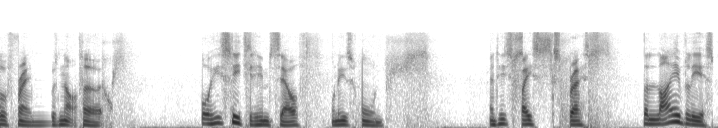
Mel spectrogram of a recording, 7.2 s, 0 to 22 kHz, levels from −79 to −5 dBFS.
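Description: From 0.36 to 0.53 s, a long network dropout likely cut off the incoming audio for about 160 ms. The receiver stretched the last sound into a fading buzz for about 150 ms. Speech then resumes with that stretch missing, leaving an audible gap in the flow.

At 0.79 to 0.83 s, sound was likely dropped by the voice detector. The sender treated about 40 ms of sound as background and stopped transmitting. Comfort noise replaced that fragment, so the sound simply gives way to steady noise.

The same switch-off continues as comfort noise in place of the background from 0.79 to 2.02 s. The sender likely went into discontinuous transmission, and the receiver generated synthetic noise for about 1.04 s. The room's real ambience, which sits about 42 dB below the speech, gives way to a flat, featureless hiss until speech returns.

From 2.30 to 2.50 s, the sound is chopped by the voice detector. The detector likely toggled transmission on and off, and about 60 ms of sound was swapped for comfort noise.

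The chopping returns at length from 3.06 to 6.44 s. Here the detector likely kept cutting in and out, and about 2.26 s of that span became comfort noise. The sound has repeated holes filled with synthetic noise. Throughout the clip, nothing is heard above 8 kHz, which fits a G.722 call path at 64 kbps.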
